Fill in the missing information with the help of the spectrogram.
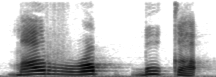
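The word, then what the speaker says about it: مَن رَّبُّكَ: Marrabbuka. Marrabbuka. Nunnya dialihkan ke huruf ro.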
